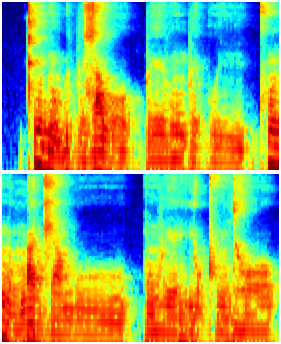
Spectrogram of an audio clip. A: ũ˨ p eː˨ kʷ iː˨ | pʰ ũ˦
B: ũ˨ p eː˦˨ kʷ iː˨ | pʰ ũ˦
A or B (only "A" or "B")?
A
